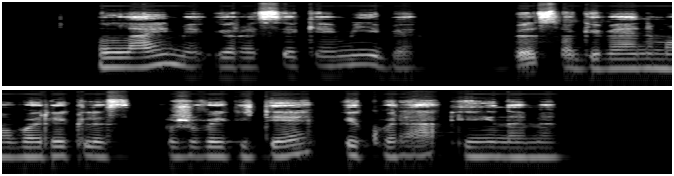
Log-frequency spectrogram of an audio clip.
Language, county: Lithuanian, Šiauliai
